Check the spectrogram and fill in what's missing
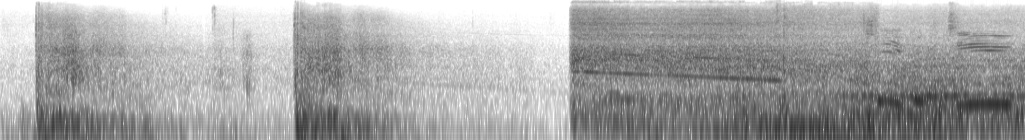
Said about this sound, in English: Priming! Stand by! Firing!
